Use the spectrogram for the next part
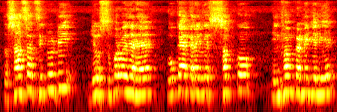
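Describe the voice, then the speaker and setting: A man giving a step-by-step tutorial, explaining haltingly and repeating himself, with English terms mixed in. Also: high voice, level tone, warm tone. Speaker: instructor, tutorial presenter. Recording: roomy echo, faint background noise.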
